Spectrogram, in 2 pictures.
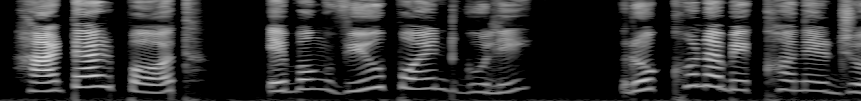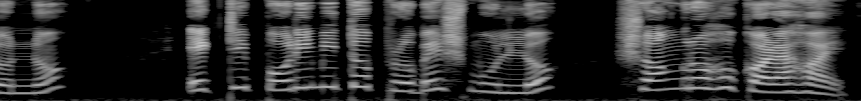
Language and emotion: Bengali, neutral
